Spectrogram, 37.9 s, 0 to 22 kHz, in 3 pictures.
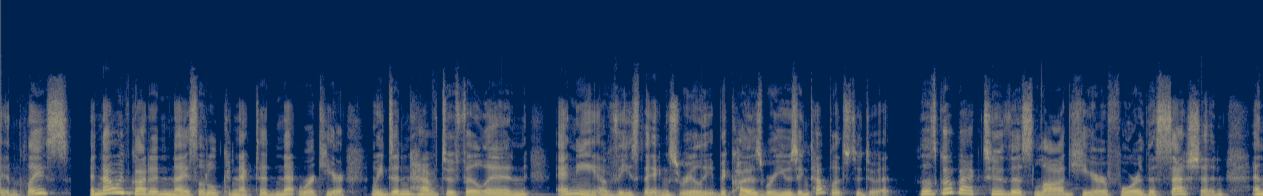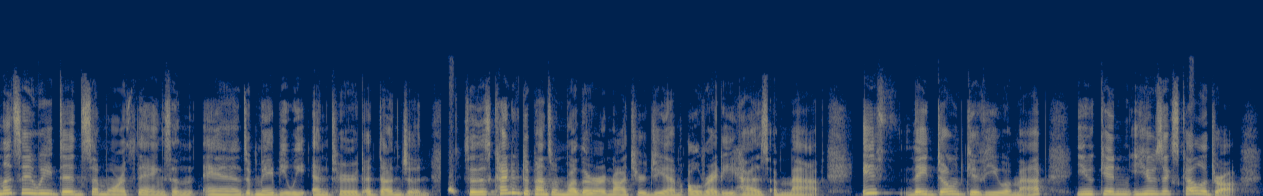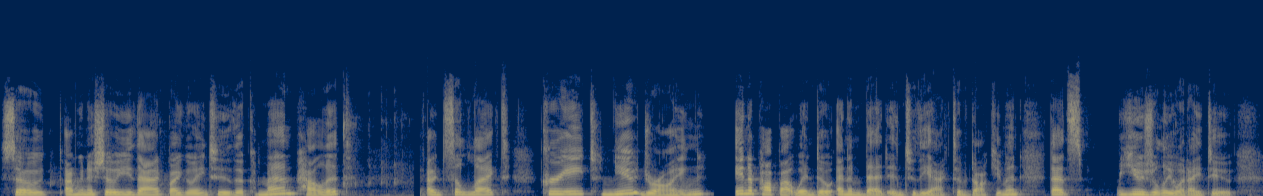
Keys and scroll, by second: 12.9 Return, 13.3 Return, 26.7 super+p, 28.3-29.9 typing, 36.9 ctrl+alt+i.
